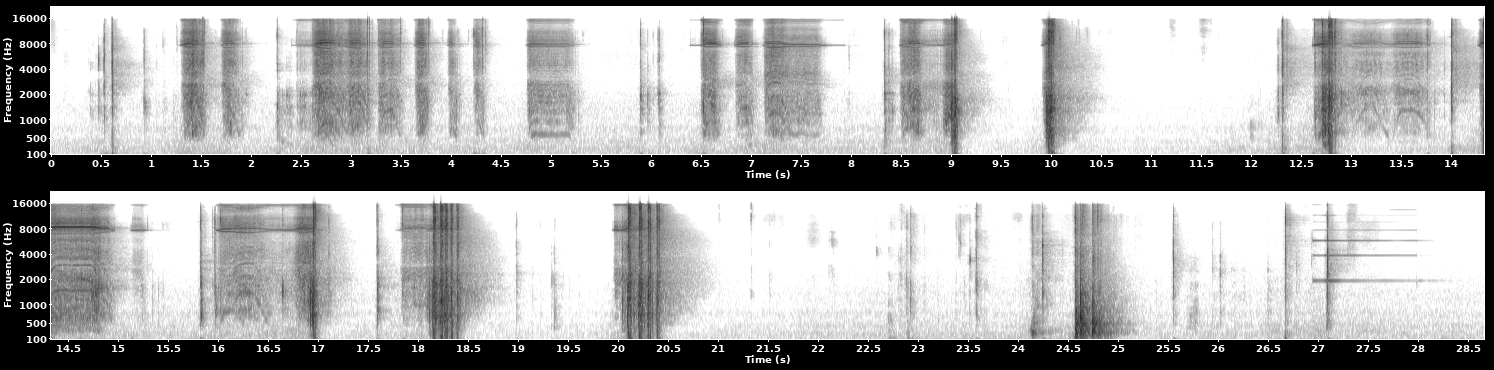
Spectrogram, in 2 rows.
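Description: Hand tools and metal parts being worked on a GM 3.6L V6 as the timing chain tensioner is fitted: scattered sharp metallic clicks and clinks, with a few short ratchet-wrench rattles, separated by quiet pauses.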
